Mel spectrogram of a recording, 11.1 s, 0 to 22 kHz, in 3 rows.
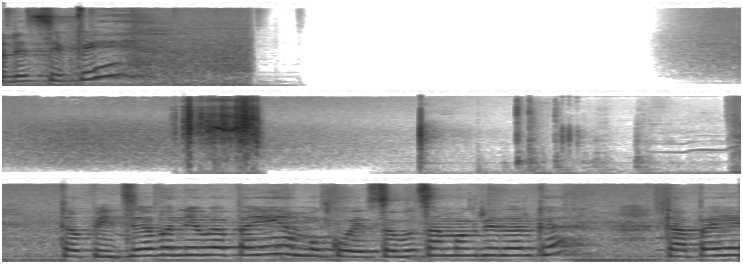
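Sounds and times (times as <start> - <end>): camera shutter snap: 4.5 - 5.1.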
